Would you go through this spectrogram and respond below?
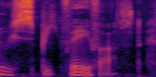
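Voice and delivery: whispering a joke to the listener; whispered aside. Real, not acted. Jokey aside about speaking fast.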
